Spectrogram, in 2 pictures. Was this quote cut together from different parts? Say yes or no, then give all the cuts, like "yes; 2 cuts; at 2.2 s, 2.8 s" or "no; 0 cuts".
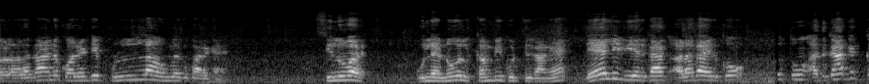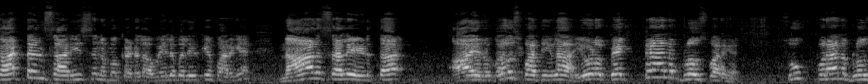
yes; 2 cuts; at 7.9 s, 13.6 s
